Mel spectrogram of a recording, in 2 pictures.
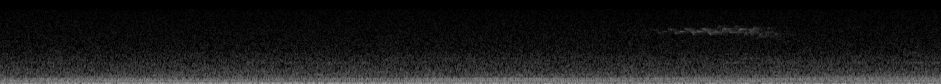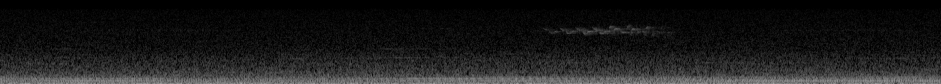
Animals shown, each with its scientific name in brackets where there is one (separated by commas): Yellow-rumped Warbler (Setophaga coronata), Dark-eyed Junco (Junco hyemalis)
